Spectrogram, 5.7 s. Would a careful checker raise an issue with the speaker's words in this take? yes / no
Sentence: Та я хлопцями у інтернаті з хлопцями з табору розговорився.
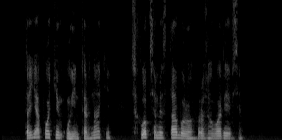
yes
